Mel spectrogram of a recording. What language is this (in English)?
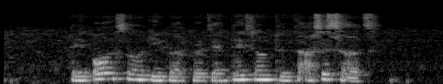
English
